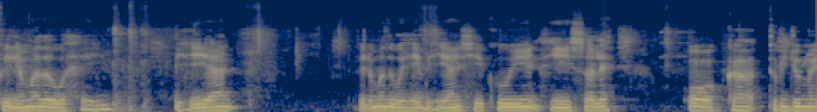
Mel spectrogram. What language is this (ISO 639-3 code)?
som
